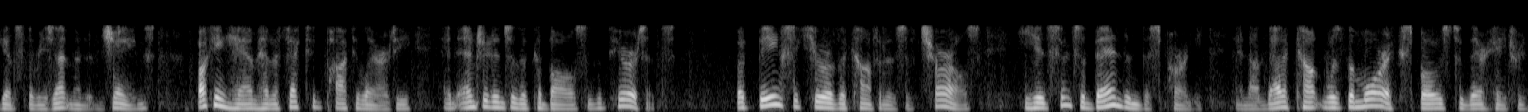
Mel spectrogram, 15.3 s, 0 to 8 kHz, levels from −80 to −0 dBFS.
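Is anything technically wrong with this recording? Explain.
Yes, two faults can be heard.

Throughout, the speech carries AMR narrowband mobile codec damage. Nothing passes above 4 kHz, and the plainly audible buzzy, synthetic edge points to a mid-rate mode near 10.2 kbps. This is a pulse-driven vocal-tract model, not a simple low-pass filter, which would dull the sound without adding that buzz.

From 11.92 to 12.02 s there are lost AMR speech frames. The decoder reuses the last good pitch and vocal-tract settings at falling gain, which fits about two 20 ms frames going missing. The result is a brief warbly, drawn-out sag, not a hard click or a clean dropout to silence.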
